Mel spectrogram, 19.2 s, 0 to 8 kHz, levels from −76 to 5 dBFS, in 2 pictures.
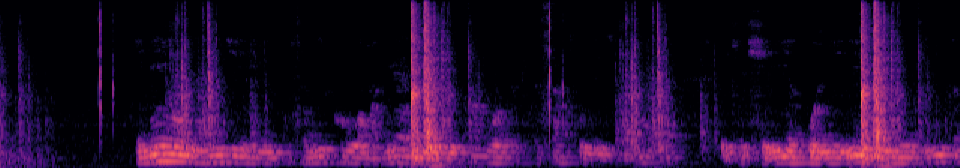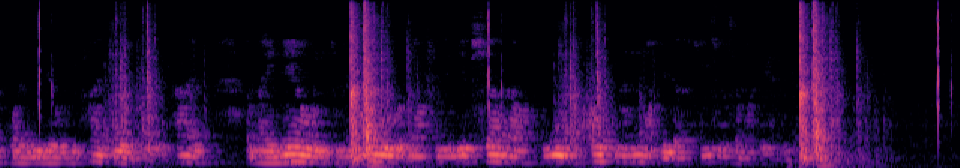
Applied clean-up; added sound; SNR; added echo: none; Slam; 2 dB; reverberation time 0.5 s.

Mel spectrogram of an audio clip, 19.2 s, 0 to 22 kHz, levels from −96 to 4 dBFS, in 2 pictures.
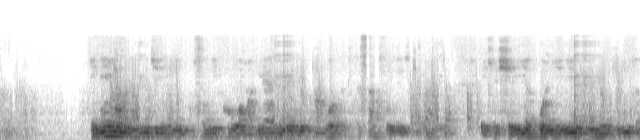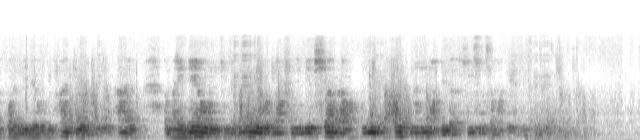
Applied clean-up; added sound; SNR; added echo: neural separator model SepFormer DNS4.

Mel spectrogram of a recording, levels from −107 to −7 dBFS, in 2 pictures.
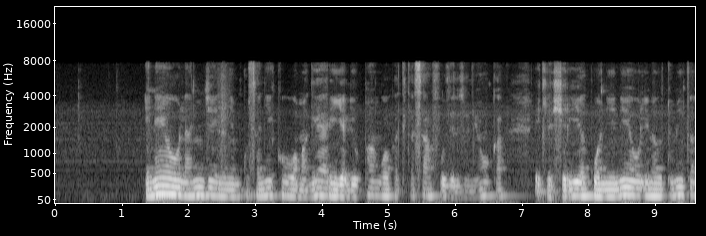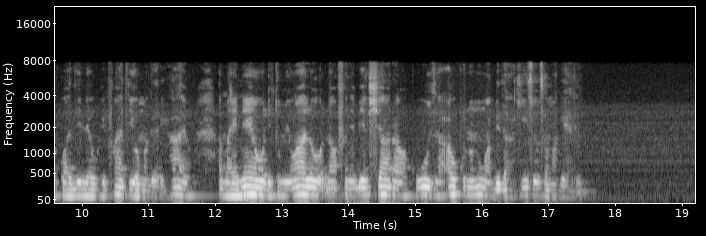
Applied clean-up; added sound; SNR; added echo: none; none; none; none.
